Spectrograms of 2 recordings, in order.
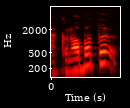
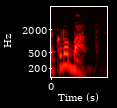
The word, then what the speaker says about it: acróbata: Com acento é acróbata, sem acento é acrobata.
